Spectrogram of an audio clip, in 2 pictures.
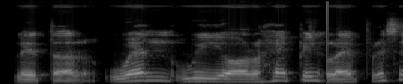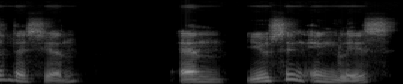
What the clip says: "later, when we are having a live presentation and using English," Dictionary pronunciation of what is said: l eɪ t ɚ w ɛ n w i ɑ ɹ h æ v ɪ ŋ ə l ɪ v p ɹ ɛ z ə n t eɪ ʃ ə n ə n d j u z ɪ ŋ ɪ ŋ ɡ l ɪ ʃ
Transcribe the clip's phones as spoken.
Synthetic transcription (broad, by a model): l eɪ t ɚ w ɛ n w i ɑ ɹ h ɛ p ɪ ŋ l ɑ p ɹ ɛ s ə n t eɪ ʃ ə n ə n j u s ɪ ŋ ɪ ŋ ɡ l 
